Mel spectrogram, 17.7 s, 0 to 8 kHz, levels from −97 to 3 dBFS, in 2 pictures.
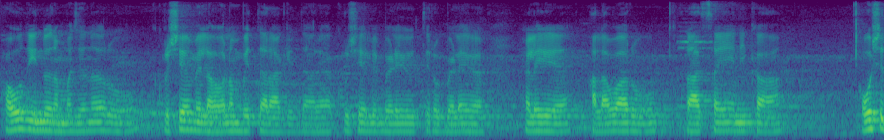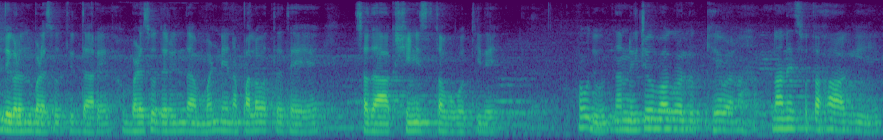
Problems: background sounds at intervals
